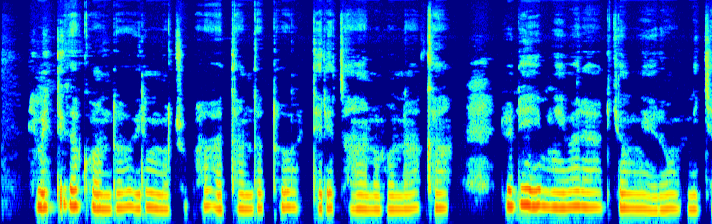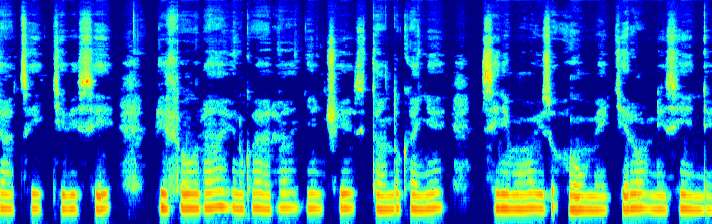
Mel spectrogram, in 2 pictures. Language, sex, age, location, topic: Kinyarwanda, female, 25-35, Kigali, health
